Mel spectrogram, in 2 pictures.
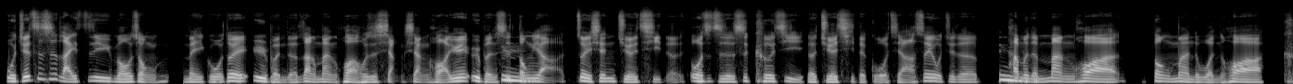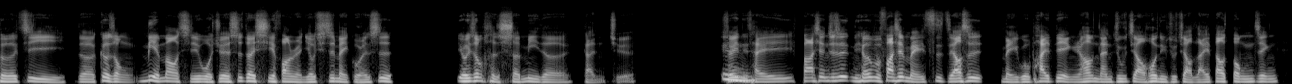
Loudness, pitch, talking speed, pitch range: -21 LUFS, 130 Hz, 315 characters per minute, 120-150 Hz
